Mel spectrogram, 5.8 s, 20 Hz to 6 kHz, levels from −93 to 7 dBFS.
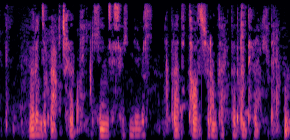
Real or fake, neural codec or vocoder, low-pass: real; none; 5.4 kHz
